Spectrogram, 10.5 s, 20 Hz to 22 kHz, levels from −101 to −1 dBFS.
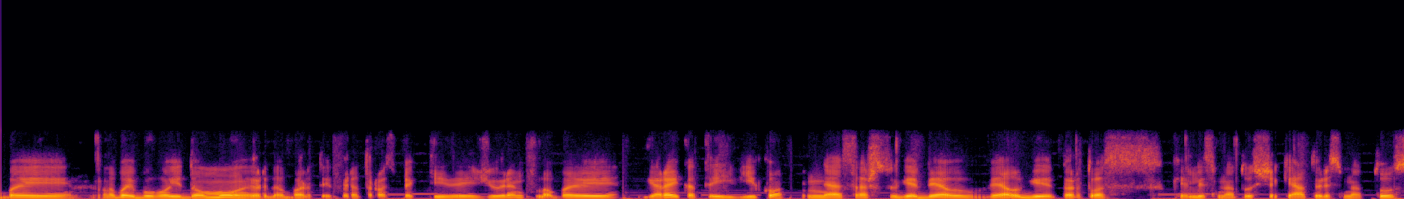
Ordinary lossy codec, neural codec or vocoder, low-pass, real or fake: Opus, 32 kbps; none; 7.2 kHz; real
